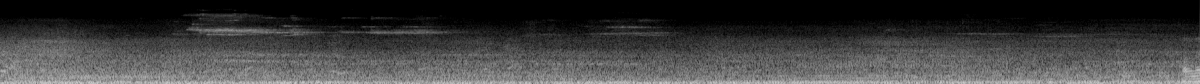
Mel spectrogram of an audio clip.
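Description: Ride on a moving motorbike: a steady low rumble of engine, road and wind on the microphone, with thin high-pitched squeals about two seconds in and again around six seconds.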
